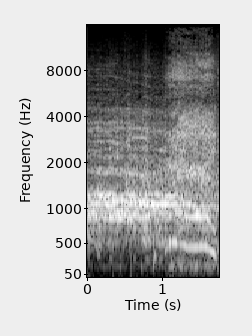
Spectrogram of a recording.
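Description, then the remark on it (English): A live-show audience of women cheers wildly, a dense wall of high-pitched screams and whoops held at full loudness for the whole short burst. “Listen how wild the crowd goes.”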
